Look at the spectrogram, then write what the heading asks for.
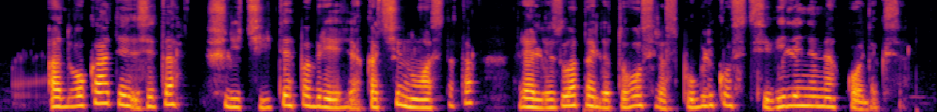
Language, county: Lithuanian, Šiauliai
